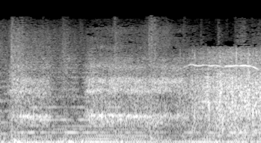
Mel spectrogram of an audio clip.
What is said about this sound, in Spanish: Ay, mira, me aplaudieron hoy y ni siquiera es mi cumpleaños.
